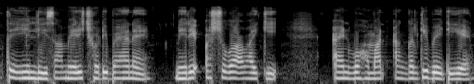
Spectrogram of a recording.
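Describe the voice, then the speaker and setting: A woman voicing a calm young husband and protective older brother in an amateur fan dub, speaking patiently. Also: high voice, normal speed, dry recording, close to an everyday voice. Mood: explaining.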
